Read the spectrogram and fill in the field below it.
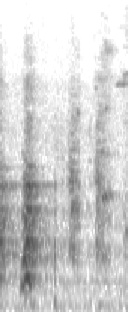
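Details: Pit bull hunting dog, prompted by its owner to say hello, answers with three short moaning, harmonic vocal bursts, the first loudest, spaced about half a second apart.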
